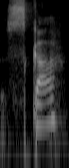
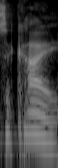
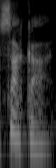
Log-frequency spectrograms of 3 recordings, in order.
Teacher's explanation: the voiceless velar plosive consonant k, introduced by the voiceless alveolar fricative s sound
